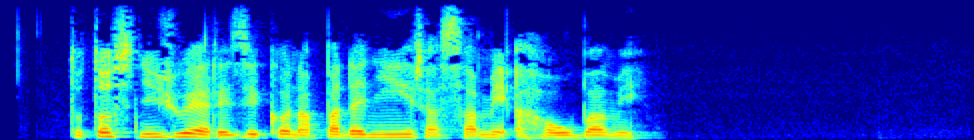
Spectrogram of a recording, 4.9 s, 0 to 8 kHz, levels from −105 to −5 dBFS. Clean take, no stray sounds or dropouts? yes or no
yes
